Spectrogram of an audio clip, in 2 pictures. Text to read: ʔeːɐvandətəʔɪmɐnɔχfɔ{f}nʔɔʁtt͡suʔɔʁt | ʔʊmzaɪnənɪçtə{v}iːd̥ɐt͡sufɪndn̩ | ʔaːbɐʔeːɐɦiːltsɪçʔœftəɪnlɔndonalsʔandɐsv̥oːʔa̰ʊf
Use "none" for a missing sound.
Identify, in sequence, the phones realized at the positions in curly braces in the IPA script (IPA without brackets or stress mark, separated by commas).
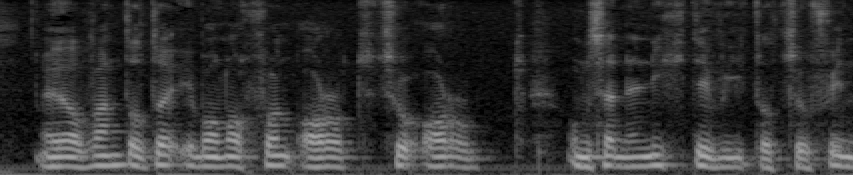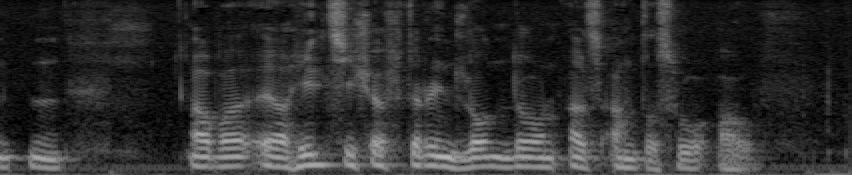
none, v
